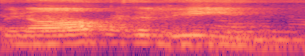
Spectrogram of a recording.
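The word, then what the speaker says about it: phenolphthalein: एक है फिनोल्फथलीन, right, PHENOLPHTHALEN, इसको हम प्रोनाउंस करते हैं फिनोल्फथलीन, राइट।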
